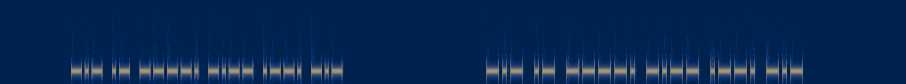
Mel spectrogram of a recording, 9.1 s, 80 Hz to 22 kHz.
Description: Morse code, heard as a keyed tone, about 37 wpm, 700 Hz. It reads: KA9YPK KA9YPK
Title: Speed Racing - USA 2x3 Call Signs 30wpm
